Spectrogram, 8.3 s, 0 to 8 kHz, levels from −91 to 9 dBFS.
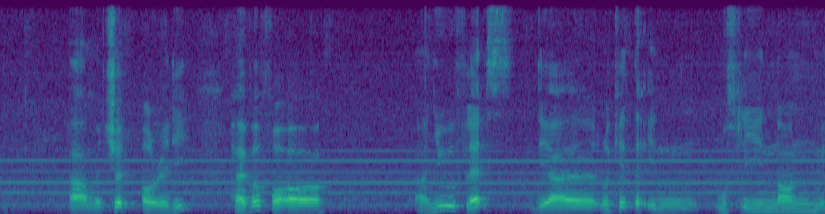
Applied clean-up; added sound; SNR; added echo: none; Wind instrument, woodwind instrument; 19 dB; none.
